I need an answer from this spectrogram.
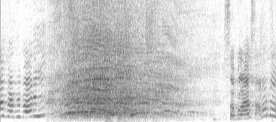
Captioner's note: audience cheering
